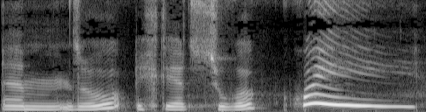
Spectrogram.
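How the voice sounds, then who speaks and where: Chatty woman gaming and talking to her podcast listeners, kinda high voice, lots of excited slangy outbursts. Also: a little slow. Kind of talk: casual gameplay commentary.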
